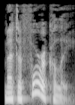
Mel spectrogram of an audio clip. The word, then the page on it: metaphorically: British English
